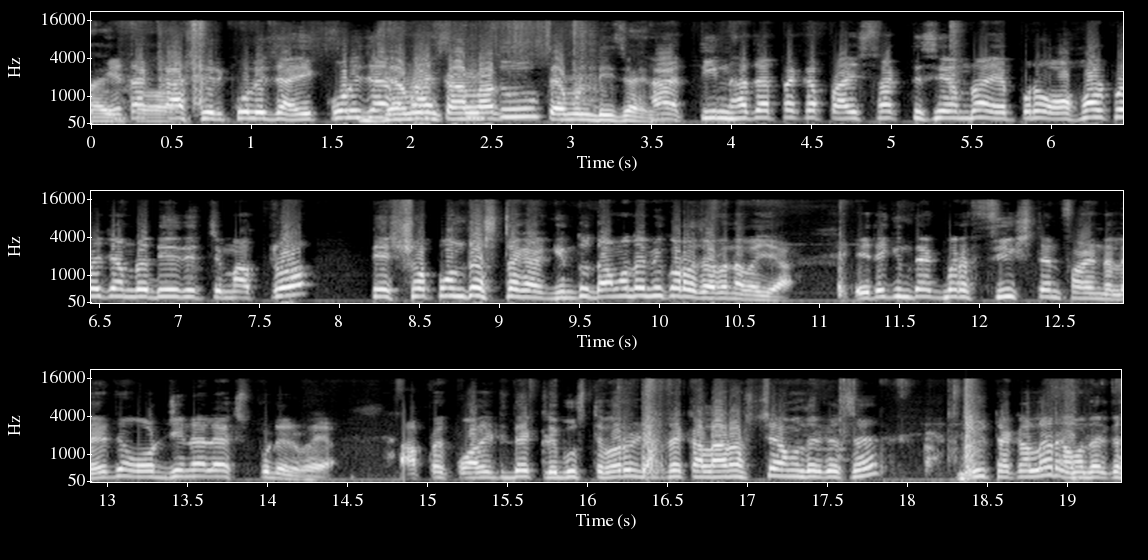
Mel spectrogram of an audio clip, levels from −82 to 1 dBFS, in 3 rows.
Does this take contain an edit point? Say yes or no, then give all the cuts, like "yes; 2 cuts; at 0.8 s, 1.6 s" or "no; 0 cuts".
no; 0 cuts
